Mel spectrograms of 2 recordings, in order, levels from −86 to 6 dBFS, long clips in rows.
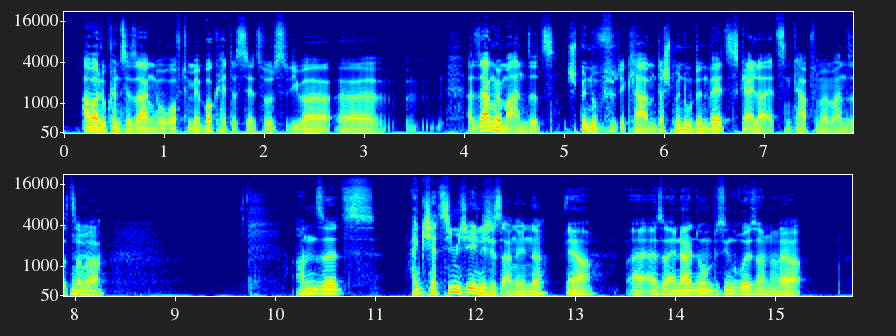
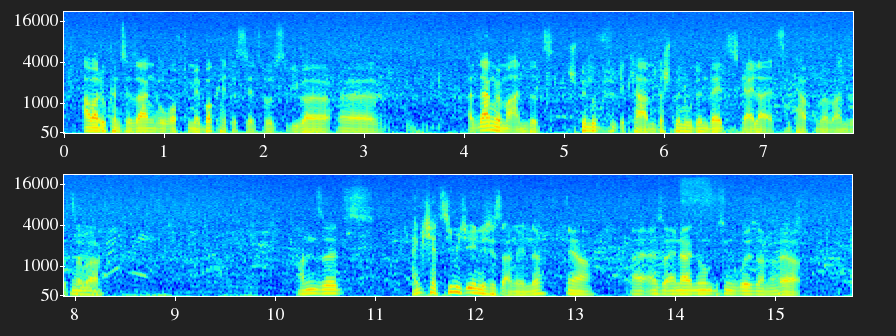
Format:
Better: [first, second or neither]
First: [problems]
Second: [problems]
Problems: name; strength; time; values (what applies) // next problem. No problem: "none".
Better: first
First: none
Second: hiss; loud; throughout; 9 dB below the speech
